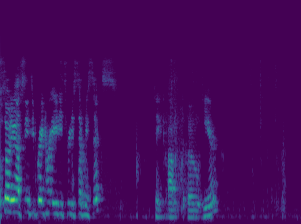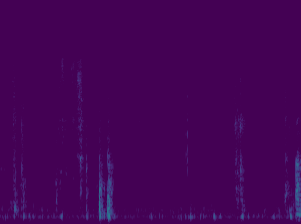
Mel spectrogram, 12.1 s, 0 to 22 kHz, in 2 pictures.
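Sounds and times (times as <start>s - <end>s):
ribbon rustling and scraping: 4.8s - 8.2s.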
